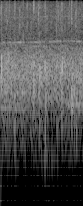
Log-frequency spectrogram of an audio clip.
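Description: A crowd applauds and cheers, a dense, steady wash of clapping that holds a constant loudness through the short moment with no voices standing out.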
